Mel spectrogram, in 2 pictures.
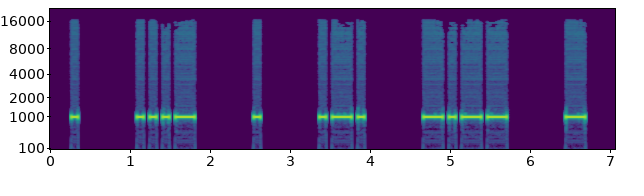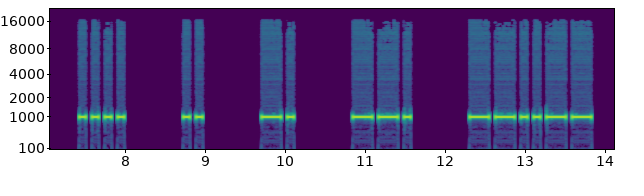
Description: Morse code, heard as a keyed tone, about 15 wpm, spaced as for 8 wpm, 1000 Hz. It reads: EVERYTHING,
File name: qotdfiles / 8wpm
